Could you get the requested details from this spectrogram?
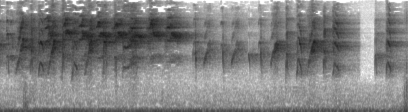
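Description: A lively, continuous song of rapid high chirps and twittering notes, fast and busy throughout, over a faint low hum.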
